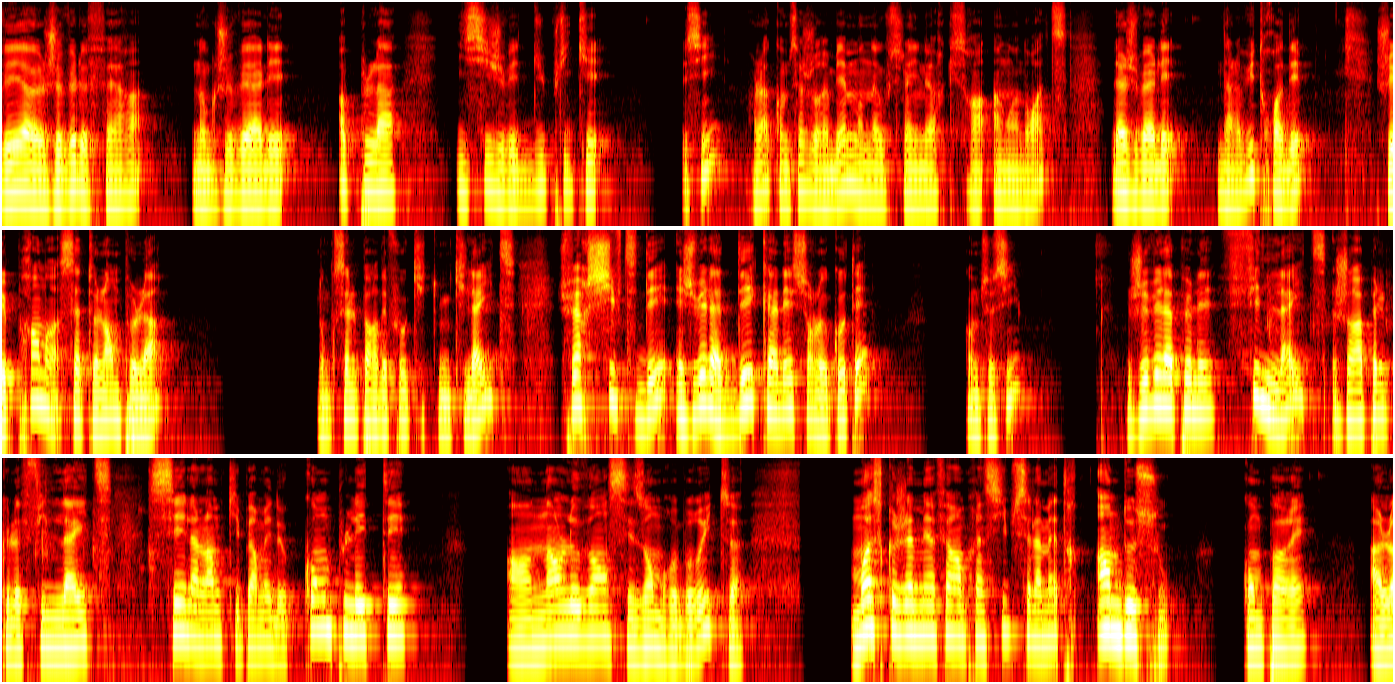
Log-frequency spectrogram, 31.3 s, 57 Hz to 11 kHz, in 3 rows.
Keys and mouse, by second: 4.1 click, 6.1 click, 7.6-8.9 drag, 10.0-10.8 middle drag, 19.0-26.1 drag, 22.1 typing, 26.9-27.4 middle drag.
